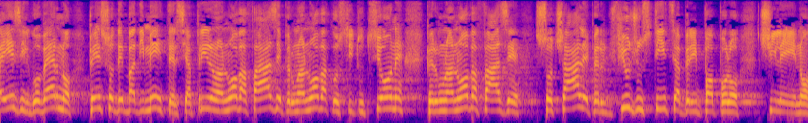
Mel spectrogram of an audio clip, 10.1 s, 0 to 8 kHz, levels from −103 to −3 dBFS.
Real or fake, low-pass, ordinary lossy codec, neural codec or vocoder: real; none; none; none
